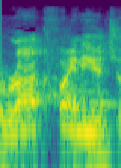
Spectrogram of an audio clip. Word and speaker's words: Rok Financial: The C is silent. We're Rok Financial. Okay. It just looked like broke to me.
